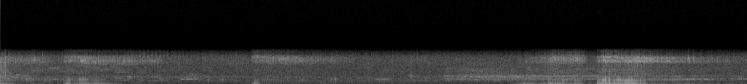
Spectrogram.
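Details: Jazzy, a female dog, snoring while asleep: soft rattling snores with each breath, mixed with room noise.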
